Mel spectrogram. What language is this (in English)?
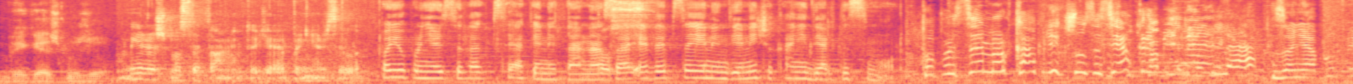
Romanian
